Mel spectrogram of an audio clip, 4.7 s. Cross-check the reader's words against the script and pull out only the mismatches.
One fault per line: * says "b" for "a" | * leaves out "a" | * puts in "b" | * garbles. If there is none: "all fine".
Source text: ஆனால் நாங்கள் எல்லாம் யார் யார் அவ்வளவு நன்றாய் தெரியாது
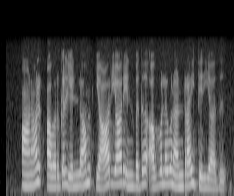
* says "அவர்கள்" for "நாங்கள்"
* puts in "என்பது"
